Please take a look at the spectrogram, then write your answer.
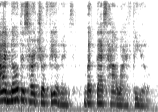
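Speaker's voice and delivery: ordinary delivery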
